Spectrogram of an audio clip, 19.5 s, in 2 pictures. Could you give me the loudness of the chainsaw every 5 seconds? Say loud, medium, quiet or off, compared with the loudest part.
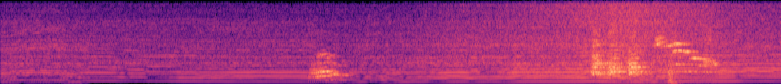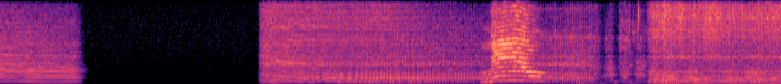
medium, loud, loud, loud.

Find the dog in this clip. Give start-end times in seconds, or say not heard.
7.3-8.9.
